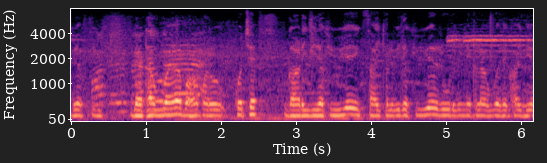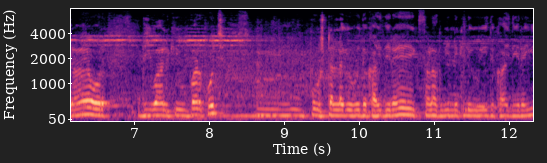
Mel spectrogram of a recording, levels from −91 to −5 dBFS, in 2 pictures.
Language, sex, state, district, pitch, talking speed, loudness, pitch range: Hindi, male, Chhattisgarh, Bilaspur, 155 Hz, 230 wpm, -25 LUFS, 150-165 Hz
